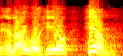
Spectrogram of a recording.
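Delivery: slow and loud, "him" punched high after a pause; stress on him. Shown as a demonstration. Preacher shows congregation the singular word, slow loud stress on "him". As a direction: hold back, then hit "him". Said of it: "I want you to notice the word".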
